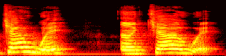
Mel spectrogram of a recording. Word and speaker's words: K-Way: And it's pronounced with a French accent un kawe.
